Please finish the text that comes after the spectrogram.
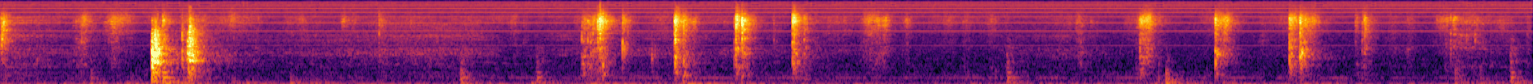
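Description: Tarot cards being shuffled by hand up close, a series of quiet, irregular riffles and soft taps scattered over several seconds with no talking.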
